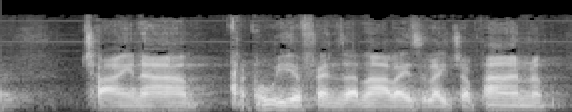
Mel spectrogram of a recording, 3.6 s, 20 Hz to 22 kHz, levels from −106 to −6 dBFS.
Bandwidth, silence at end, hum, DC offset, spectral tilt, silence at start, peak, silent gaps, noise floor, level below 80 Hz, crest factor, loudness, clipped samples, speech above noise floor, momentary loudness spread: 13 kHz; 0.1 s; none; under 0.1%; -3 dB/octave; 0 s; -6 dBFS; none; -42 dBFS; -64 dBFS; 14 dB; -20 LUFS; under 0.1%; 22 dB; 7 LU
